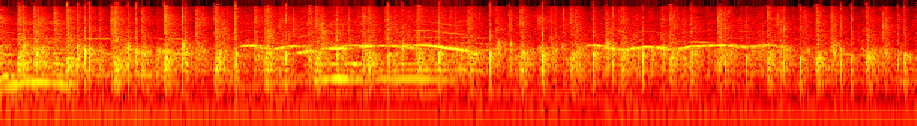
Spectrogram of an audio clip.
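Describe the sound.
An audience breaks into loud, sustained applause, a dense wash of many hands clapping steadily for several seconds, with shouts and cheering voices rising over it.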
